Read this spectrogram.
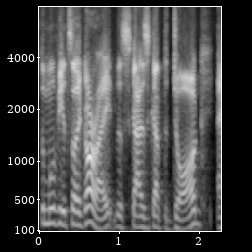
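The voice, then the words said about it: New York accent on one word. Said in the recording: “my Jersey accent, my New York accent when I said dog”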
